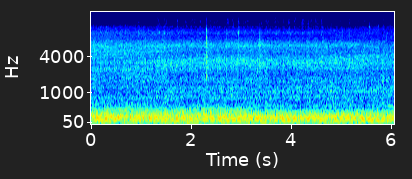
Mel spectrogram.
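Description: Aprilia sport bike's engine idling steadily while the bike stands still.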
